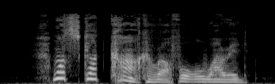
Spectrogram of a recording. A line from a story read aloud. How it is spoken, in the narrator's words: Ron muttered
